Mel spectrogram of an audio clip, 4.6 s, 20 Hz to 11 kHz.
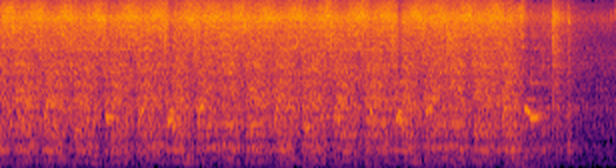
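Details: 1995 Ford 7.3 Powerstroke diesel: steady rhythmic cranking pulses for about four seconds, never catching or firing, then the starter drops off; cranks, no start.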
